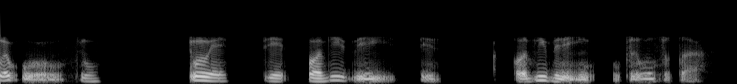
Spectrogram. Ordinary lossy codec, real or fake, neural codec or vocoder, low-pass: none; fake; autoencoder, 44.1 kHz, a latent of 192 numbers a frame, MeloTTS; 3.6 kHz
